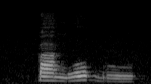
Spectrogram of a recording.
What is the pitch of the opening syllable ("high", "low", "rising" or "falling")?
falling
